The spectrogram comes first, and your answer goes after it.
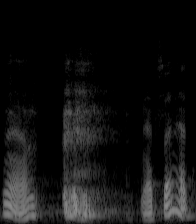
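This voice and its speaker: A resolute, grave professor in a vintage radio play. His voice sits at a middle pitch, earnest and deliberate, on a muffled old recording. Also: big pitch swings, creaky, slight background noise, heavily acted. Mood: weary, grave. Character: grave, resolute male professor, weary husband. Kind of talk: old-time radio drama acting.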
